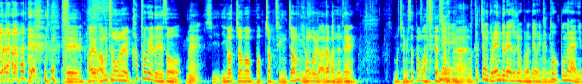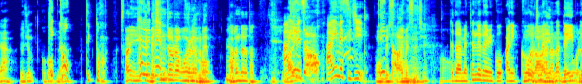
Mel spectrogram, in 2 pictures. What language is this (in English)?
Korean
